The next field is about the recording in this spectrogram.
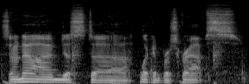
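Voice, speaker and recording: A man's voice: lowish voice, steady tone, unhurried, a bit bright. A man giving casual live commentary while playing a video game, musing aloud in a conversational way. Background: music behind the voice.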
